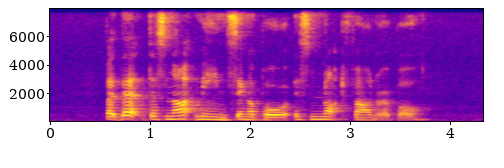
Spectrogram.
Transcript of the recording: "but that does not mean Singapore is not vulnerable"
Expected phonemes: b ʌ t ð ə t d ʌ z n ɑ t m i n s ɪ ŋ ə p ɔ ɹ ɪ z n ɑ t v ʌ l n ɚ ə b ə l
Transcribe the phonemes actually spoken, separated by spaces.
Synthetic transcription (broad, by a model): b ʌ t ð ə t d ʌ z n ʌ t m i n s ɪ ŋ ə p ɔ ɹ ɪ z n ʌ t v ʌ l n ɚ ə b ə l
